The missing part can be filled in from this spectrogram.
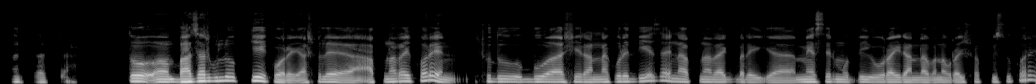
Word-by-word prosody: আচ্ছা, 110 -2 -7
আচ্ছা। 120 - -20 0.6
তো - - +4 0.3
আ - - +5 0.2
বাজারগুলো 155 +7 +6 0.2
কে 175 - +6 0.2
করে? 100 -3 +1
আসলে 120 +3 -3 0.2
আ - - -4 0.2
আপনারাই 130 +5 0
করেন? 170 - +2 0.4
শুধু 130 -1 -3 0.3
বুয়া 125 -1 +1
এসে 120 +2 -5
রান্না 115 +1 -1
করে 130 0 +1
দিয়ে 145 - -1
যায়? 175 -4 -2
না - - -1
আপনারা 115 -3 -5
একবারেই 110 -1 -6
অ্যা 100 -1 -3 0.2
মেসে 115 0 -1
র - - -8
মধ্যেই 110 +2 -4
ওরাই 110 0 -1
রান্না-বান্না 105 0 -3
ওরাই 100 +1 -4
সবকিছু 110 0 -11
করে। 210 0 -4
115 Hz, 175 wpm, -22 LUFS, 110-130 Hz, 0.6 s, বাজারগুলো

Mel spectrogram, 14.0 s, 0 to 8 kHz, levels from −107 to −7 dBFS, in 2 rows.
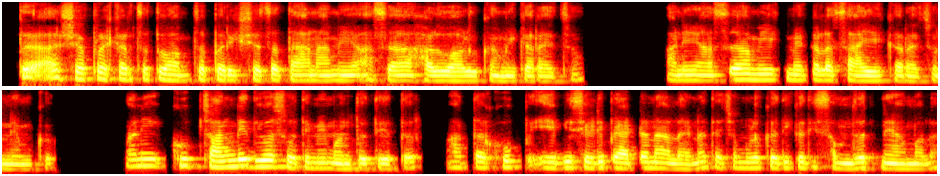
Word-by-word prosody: तर - - +7
अशा 205 -5 +2
प्रकारचा 170 -2 0
तो 160 - +5
आमचा 145 -2 0
परीक्षेचा 140 -1 +1
ताण 145 -1 0
आम्ही 140 +1 +1
असा 140 0 0
हळू-हळू 130 -1 +4
कमी 130 -1 0
करायचो. 125 +3 -4 0.7
आणि 145 0 -1
असं 140 +3 +3
आम्ही 155 -1 +1
एकमेकांना 150 -1 -1
सहाय्य 135 -2 +2
करायचो 130 -3 -4
नेमकं 125 +2 -4 0.6
आणि 205 +1 0
खूप 205 -1 -1
चांगले 180 +2 +5
दिवस 185 -1 +5
होते 155 - 0
मी 150 0 -4
म्हणतो 135 -1 +1
ते 135 - +3
तर. 460 - -2 0.3
आता 165 0 -2
खूप 170 0 -5
ए-बी-सी-डी 160 +1 -1
पॅटर्न 150 +1 +2
आलाय 135 -4 -1
ना, 135 - -3
त्याच्यामुळे 155 -1 -3
कधी-कधी 155 +2 -1
समजत 145 - 0
नाही 280 - +3
आम्हाला. 260 0 0
145 Hz, 165 wpm, -23 LUFS, 135-165 Hz, 0.7 s, तर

